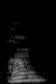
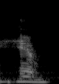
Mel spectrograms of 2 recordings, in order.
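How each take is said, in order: First: The word is reduced, losing its h sound. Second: The word is said in full with its h sound. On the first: "parece mais um" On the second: "ele não vai parar e dizer assim"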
